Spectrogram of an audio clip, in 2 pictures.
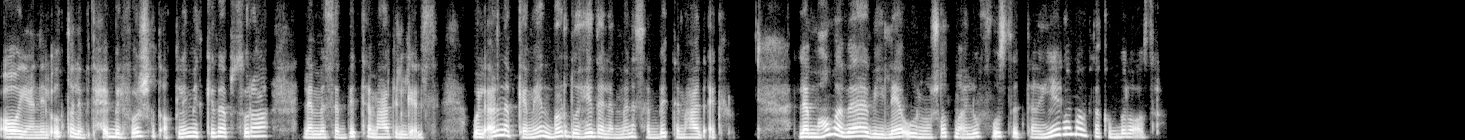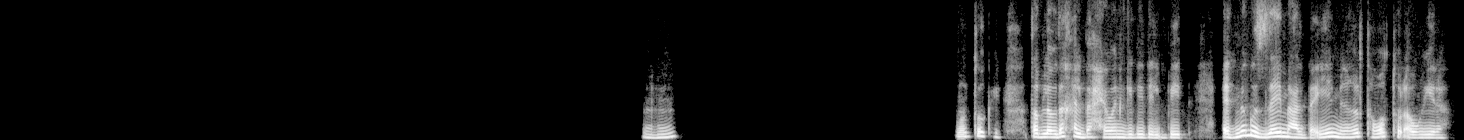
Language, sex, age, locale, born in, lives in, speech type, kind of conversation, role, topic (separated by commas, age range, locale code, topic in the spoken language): Arabic, female, 20-24, ar-EG, Egypt, Egypt, read, expert-assistant, asker, إزاي أنظم وقتي وأولوياتي لتدريب أكتر من حيوان أليف في نفس الوقت، خصوصاً لو كل واحد فيهم ليه احتياجات وتصرفات مختلفة؟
